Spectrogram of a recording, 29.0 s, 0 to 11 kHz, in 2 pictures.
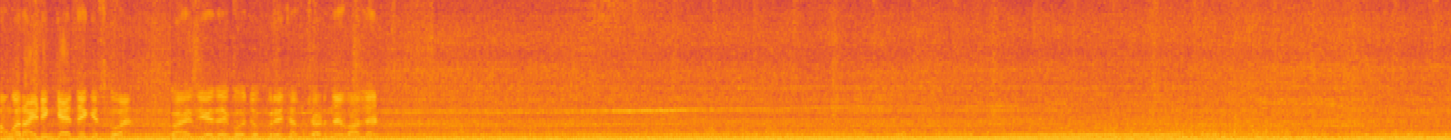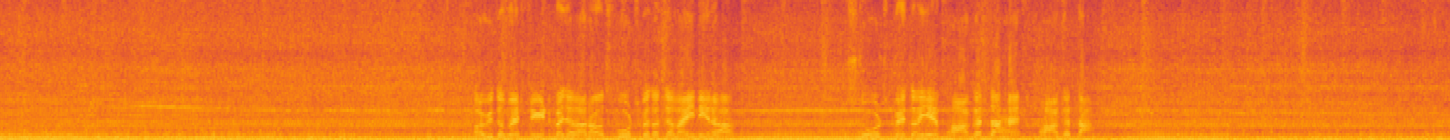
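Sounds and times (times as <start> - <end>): heavy wind rush: 0.0 - 29.0
motorcycle engine accelerating: 0.0 - 29.0.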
